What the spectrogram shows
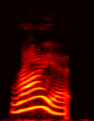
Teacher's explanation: Riot has two syllables and the stress is on the first one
